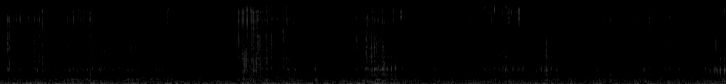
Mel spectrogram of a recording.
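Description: Long nails scratch across the glued pebble surface of a stone-chip covered box clutch held on end, producing dense, bright, gritty rasping over a steady low hum. The scratching pauses briefly near the two-second mark, then returns in a louder burst and continues in uneven strokes.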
